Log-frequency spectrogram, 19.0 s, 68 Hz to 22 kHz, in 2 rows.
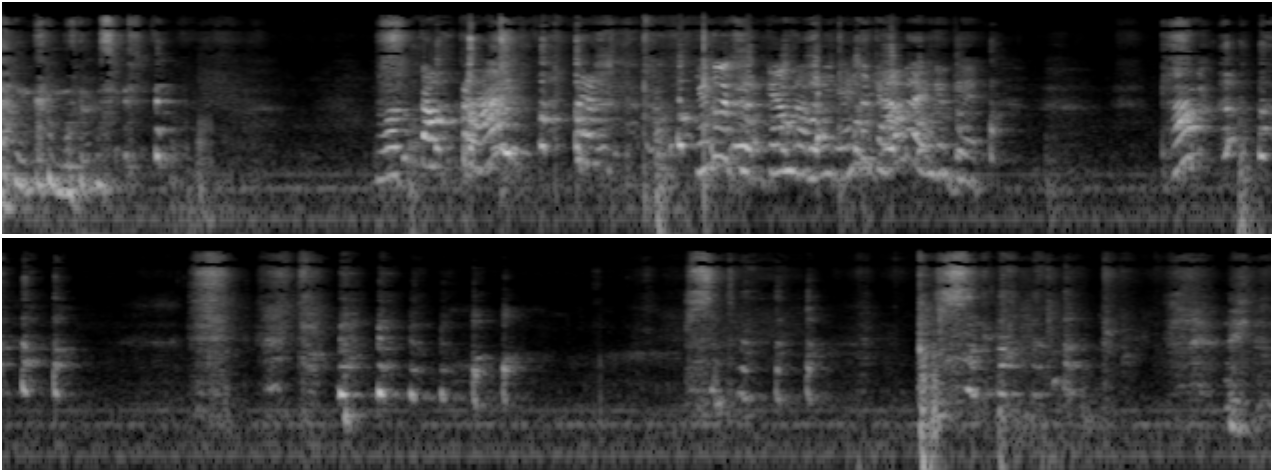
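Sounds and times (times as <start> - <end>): people laughing: 2.9 - 7.7, 8.8 - 10.2, 11.6 - 13.6, 14.6 - 16.0, 16.6 - 19.0.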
